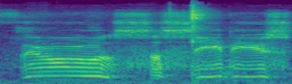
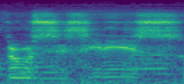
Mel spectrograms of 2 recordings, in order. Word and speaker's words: Thucydides: theories and stuff like that, but it's the Thucydides trap, I believe is how it's said, I think. I'm pretty sure that's the way you say it, I think. I think it's the Thucydides trap or something like that.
